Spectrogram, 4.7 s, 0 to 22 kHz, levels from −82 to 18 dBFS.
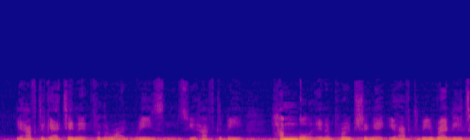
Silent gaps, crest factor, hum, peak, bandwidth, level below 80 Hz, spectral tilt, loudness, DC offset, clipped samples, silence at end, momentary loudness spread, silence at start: none; 16 dB; none; -6 dBFS; 8.8 kHz; -76 dBFS; -8.5 dB/octave; -24 LUFS; under 0.1%; under 0.1%; 0 s; 14 LU; 0.15 s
